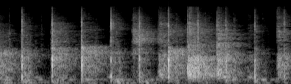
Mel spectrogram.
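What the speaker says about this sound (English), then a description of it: "Let's clap it up." A small group claps hands in a loose, fairly regular rhythm, sharp close slaps about every quarter second, with some uneven overlapping claps in the middle and no talking.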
